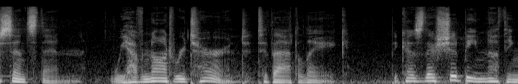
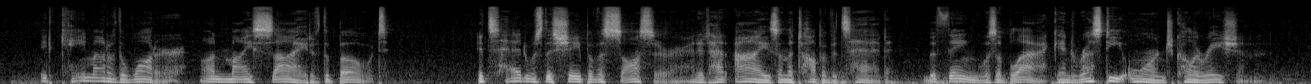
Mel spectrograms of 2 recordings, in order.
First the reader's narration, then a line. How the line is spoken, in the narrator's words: Shakily, replied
